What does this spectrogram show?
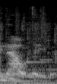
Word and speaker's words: Now and Later: Don't even say now or later. You just say now or later. That's how we pronounce it.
